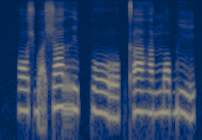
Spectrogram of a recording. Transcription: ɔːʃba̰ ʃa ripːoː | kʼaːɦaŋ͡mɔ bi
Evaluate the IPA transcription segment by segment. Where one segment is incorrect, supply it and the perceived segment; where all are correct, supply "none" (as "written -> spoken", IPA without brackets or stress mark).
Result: none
